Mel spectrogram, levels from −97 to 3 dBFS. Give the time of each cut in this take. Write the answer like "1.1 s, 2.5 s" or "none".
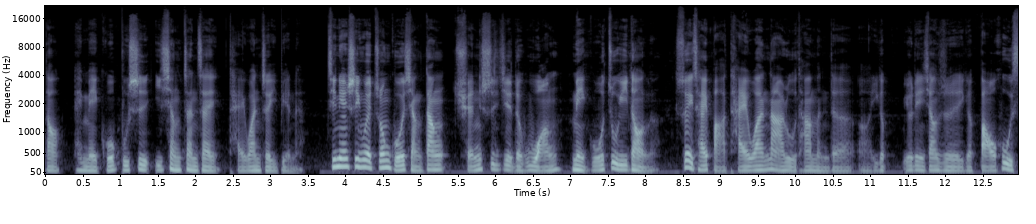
3.7 s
